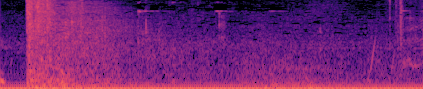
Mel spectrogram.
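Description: Gunfire in Fortnite: a sharp loud shot cracks out near the start, followed by a rapid scattered burst of quieter reports over a steady low hum, with no talking.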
